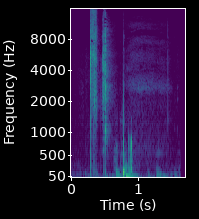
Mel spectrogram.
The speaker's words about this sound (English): Dad, can you open my bubble water for me, please?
